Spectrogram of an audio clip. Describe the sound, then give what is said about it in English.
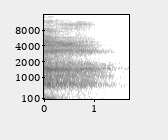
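A long breath out through the mouth after a double inhale through the nose and a held breath, in a stress-relief breathing exercise. It is a steady, airy rush that gradually fades, with no talking. “Inhale through the nose twice. Hold it. And exhale.”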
